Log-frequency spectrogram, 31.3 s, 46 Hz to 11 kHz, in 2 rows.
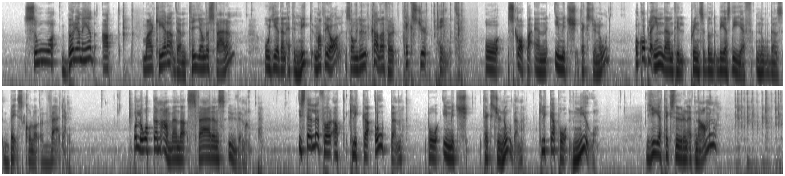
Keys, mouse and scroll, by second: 2.3 KP_0, 4.7 click, 4.8 click, 5.6 click, 6.2 click, 6.8-8.8 typing, 9.0 Return, 9.8 click, 10.7 Home, 11.2 shift+a, 12.1 click, 12.3 click, 16.3 click, 18.1 shift+a, 19.4 click, 19.7 click, 20.6 click, 21.7-22.3 scroll up 4, 23.1 shift+middle click, 27.0 click, 29.6 click, 30.2-31.2 typing.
